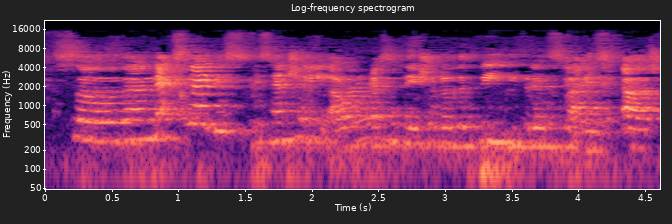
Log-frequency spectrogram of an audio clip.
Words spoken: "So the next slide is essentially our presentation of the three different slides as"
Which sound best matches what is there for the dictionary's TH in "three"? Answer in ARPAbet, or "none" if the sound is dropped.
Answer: F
